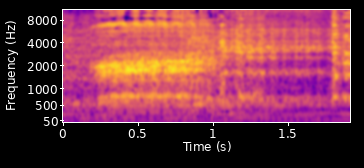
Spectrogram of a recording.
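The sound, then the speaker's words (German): A sheep, one of three on a farm, bleats once in a long, wavering, nasal cry lasting over a second, clear, followed by quieter farmyard background. “Da hinten sind noch drei Schafe.”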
